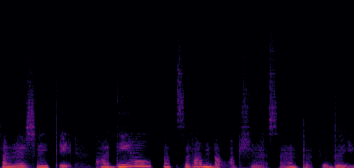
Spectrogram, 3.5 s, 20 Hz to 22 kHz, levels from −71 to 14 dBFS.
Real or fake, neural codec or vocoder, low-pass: fake; codec, 44.1 kHz, 0.9 kbps, DAC; 19.8 kHz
